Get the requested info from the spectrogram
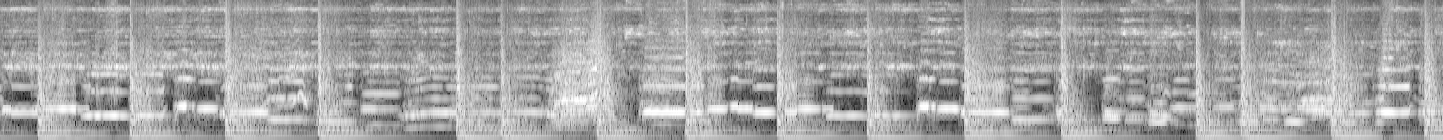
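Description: Folk dance band playing a Border Morris tune, a fiddle close by carrying the melody over a steady low note, with sharp percussive beats about twice a second.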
